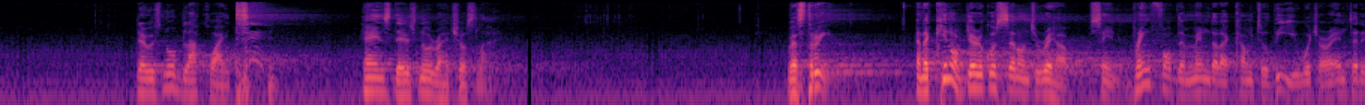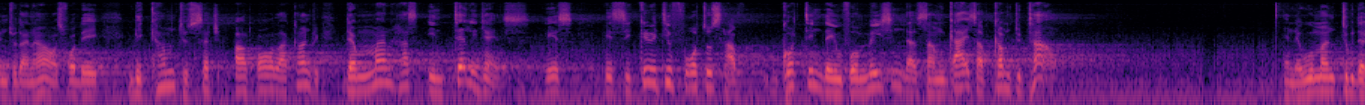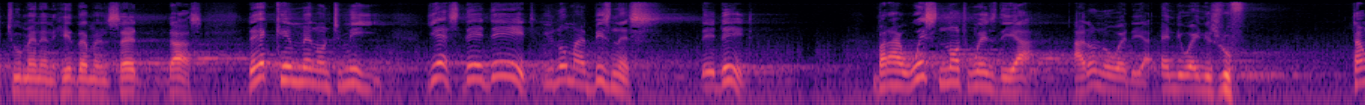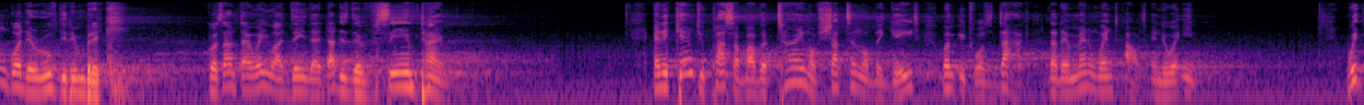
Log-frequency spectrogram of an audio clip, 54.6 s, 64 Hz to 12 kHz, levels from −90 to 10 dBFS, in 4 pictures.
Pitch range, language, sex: 100-160 Hz, English, male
